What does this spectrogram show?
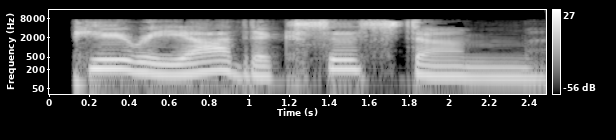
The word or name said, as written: periodic system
